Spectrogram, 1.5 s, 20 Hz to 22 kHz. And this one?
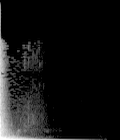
WATERKICK FOLEY - HARM LOW 08
Bass drum made of layering the sound of finger-punching the water in bathtub and the wall of the bathtub, enhanced with lower tone harmonic sub-bass.
bassdrum, foley, kick, percussion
